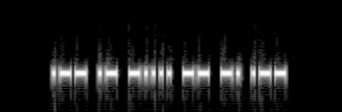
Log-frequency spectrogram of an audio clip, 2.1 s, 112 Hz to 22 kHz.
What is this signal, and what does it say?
Morse code, heard as a keyed tone, about 53 wpm, 700 Hz. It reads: WA6MNW
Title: USA Call Signs - 6 Characters - 4x Character Spacing - 50wpm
